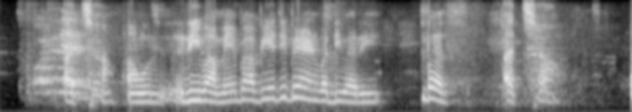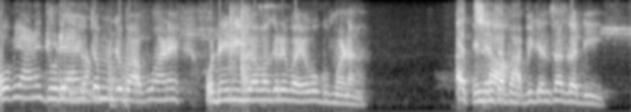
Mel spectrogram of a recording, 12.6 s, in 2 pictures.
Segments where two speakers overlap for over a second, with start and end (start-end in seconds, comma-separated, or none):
none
